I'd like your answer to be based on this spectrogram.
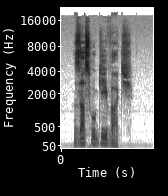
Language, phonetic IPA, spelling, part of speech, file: Polish, [ˌzaswuˈɟivat͡ɕ], zasługiwać, verb, Pl-zasługiwać.ogg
